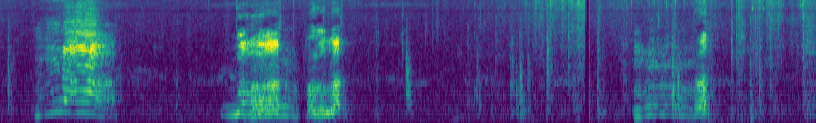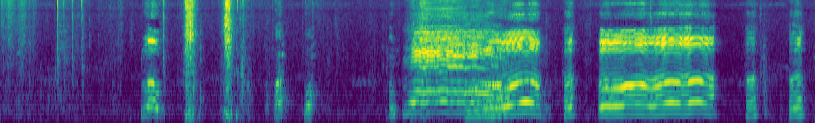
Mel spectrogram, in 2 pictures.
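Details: Courting billy goat yelling at a female goat: short, rough bleats separated by pauses and scattered clicks. A long, wobbling, drawn-out bleat follows near the end.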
